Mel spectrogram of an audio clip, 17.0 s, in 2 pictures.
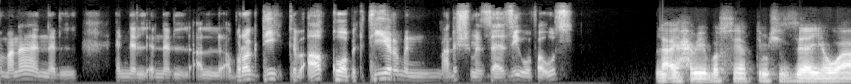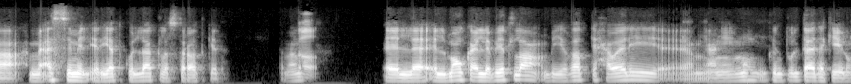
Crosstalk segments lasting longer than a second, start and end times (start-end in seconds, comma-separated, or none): none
